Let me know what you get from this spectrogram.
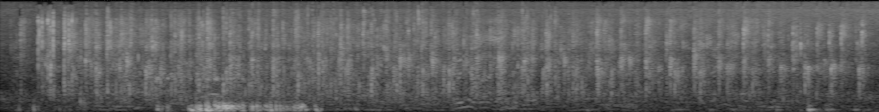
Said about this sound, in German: Ich bin sehr gespannt, ich hoffe, ihr seid auch sehr gespannt. Bitte Applaus für die beiden.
